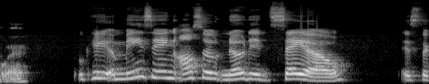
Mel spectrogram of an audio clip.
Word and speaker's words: Sejo: just evolved that way okay amazing also noted sayo is the correct pronunciation i want to say oh it right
